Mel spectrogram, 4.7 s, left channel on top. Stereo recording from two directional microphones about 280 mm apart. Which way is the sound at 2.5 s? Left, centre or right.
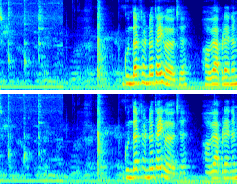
Left.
